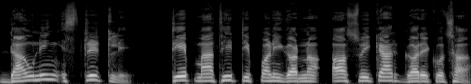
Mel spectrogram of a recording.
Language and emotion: Nepali, neutral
